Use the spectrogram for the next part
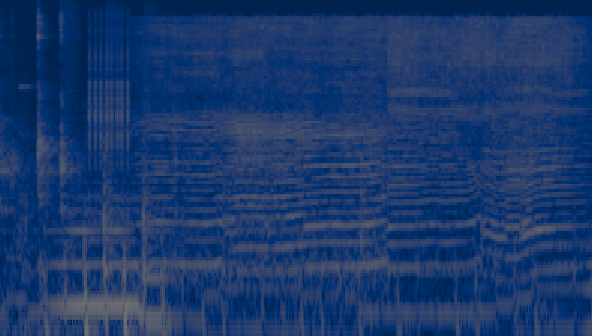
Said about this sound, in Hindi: ये आदमी तकिए में ड्रिल क्यों कर रहा है। लेकिन ये तकिया नहीं है, ये संगमरमर की मूर्ति है।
